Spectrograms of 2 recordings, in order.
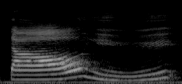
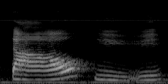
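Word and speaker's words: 岛屿: And then island 岛屿 there's two third tone you should pronounce the first one into second tone 岛屿 good.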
